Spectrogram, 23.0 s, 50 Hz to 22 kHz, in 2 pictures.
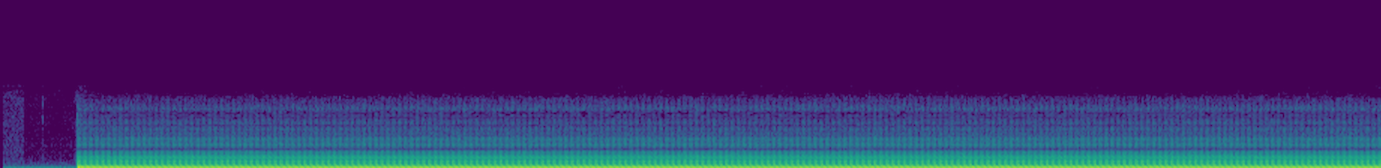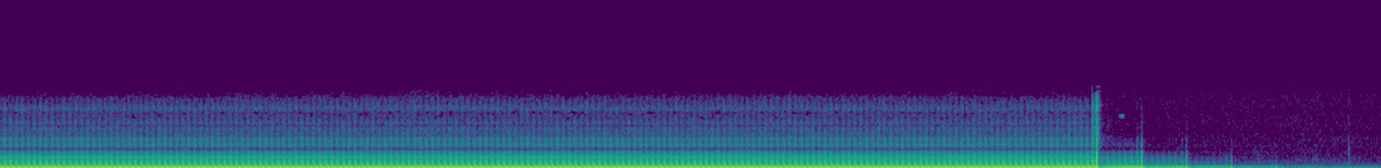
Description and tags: Octave Shift Feedback 1
All sounds made using following equipment:
-Roland M-Cube GX
-XLR cable
-Ibanez GRG170DX electric guitar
